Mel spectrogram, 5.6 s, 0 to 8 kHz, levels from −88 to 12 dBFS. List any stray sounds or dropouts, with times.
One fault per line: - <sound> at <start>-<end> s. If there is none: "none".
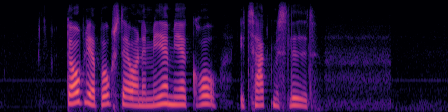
none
